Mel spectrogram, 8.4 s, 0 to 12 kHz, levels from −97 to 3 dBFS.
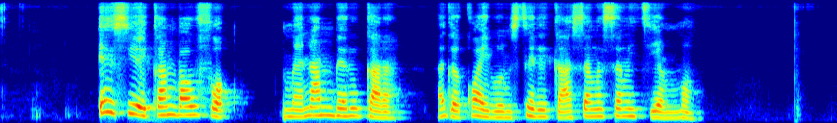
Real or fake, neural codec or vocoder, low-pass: fake; codec, 44.1 kHz, 2.6 kbps, SNAC; 10.8 kHz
